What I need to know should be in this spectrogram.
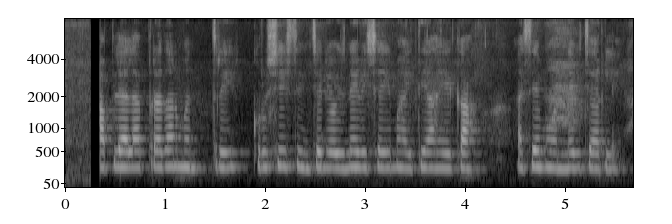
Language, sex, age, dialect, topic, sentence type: Marathi, female, 18-24, Standard Marathi, agriculture, statement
